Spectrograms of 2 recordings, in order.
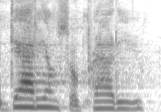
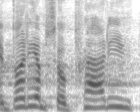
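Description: First: Lightly voiced toddler copying dad, much softer; a hint of a three-year-old parroting back "Daddy, I'm so proud of you."; little son echoing. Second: Much softer, loving father's blessing; tender dad. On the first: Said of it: "He'll say". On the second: Retold or imitated. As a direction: say it softly like holding your son's face. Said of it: "I'll say".

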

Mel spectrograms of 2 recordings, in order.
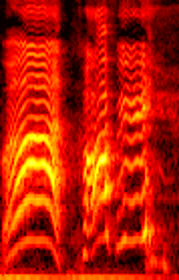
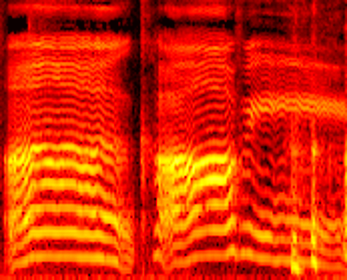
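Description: First: High, louder whining plea; high whiny wail for coffee. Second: A touch louder, insistent; mildly raised demand. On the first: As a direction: whine for it like a needy patient. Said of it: "So whiny". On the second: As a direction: repeat it a bit louder until someone comes. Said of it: "she just gets a little louder". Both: Acted.

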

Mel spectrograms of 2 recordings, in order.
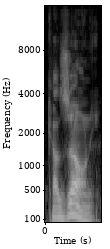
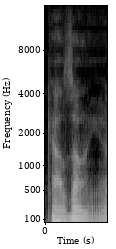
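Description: First: Calzone in an Italian accent, with an ee sound tacked on the end; Italian accent, ending calzone on a lilting extra vowel like a question. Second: Calzone copied with a trailing ee like kalzonee; co-host trying the Italian ending on calzone; attempted Italian calzone. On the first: Shown as a demonstration. Italian accent demo for the co-host, ending calzone on a lilting vowel. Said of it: "gotta have a question mark at the end of it". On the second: Co-host imitating the Italian ending on calzone. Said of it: "Uh, uh".

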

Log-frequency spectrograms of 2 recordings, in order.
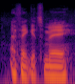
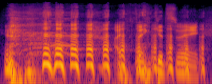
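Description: First: Soft, sheepish realisation through a laugh; laughing at his own guilt. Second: Slow, louder, laughing confession; laughing as the realisation sinks in; drawn-out laughing admission. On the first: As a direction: admit it quietly while laughing. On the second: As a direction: stretch it out while cracking up. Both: Retold or imitated.

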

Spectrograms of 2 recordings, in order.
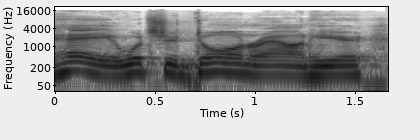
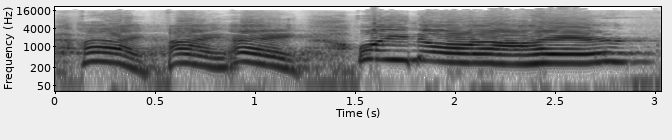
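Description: First: Said in the usual way. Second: High, loud Southern holler, words run together; slurred southern accent. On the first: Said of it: "instead of saying". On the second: Retold or imitated. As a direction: slide all the words together in a thick Southern twang. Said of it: "slide all their words together".

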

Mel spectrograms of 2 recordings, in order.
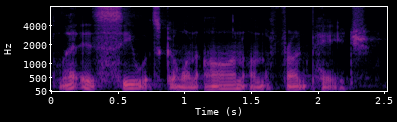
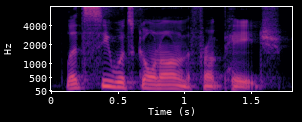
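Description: First: Mock low murmur. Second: Said in the usual way. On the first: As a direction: murmur it low like a playful aside. Repeats line in put-on voice.

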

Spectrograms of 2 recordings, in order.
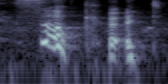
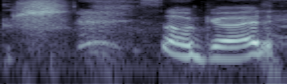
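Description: First: High laughing squeal. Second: Laughing. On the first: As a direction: squeal it through a giggle. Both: Real, not acted. Laughing after joke.

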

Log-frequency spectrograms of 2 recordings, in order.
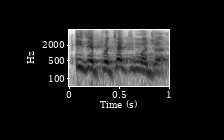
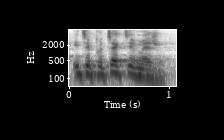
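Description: First: Said in the usual way. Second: Dropped low and soft; soft aside. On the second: Shown as a demonstration. Preacher first says it softly to himself. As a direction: say it almost under the breath.

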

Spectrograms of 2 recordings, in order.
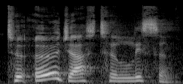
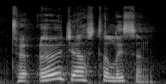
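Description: Both takes have the same delivery.

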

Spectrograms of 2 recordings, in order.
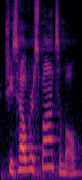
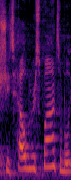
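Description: First: "held" punched as the key word, then a fall; stress on held. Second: "responsible" gets the main weight, falling at the end; stress on responsible. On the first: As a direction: hit "held" hard, keep "responsible" light. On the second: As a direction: lean on "responsible", let it drop. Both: Shown as a demonstration.

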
